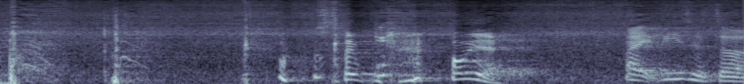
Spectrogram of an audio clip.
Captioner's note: coughs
